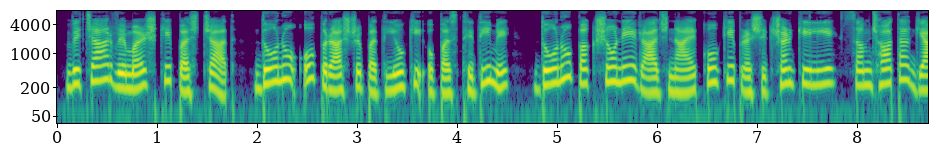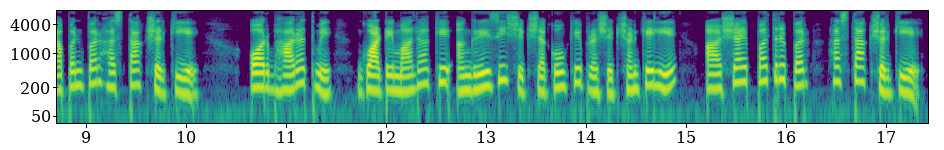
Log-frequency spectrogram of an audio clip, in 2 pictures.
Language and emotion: Hindi, neutral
